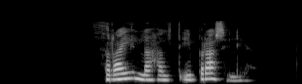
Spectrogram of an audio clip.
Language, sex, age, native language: Icelandic, female, 30-39, Icelandic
